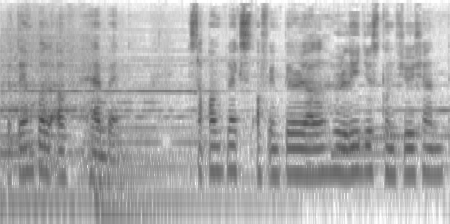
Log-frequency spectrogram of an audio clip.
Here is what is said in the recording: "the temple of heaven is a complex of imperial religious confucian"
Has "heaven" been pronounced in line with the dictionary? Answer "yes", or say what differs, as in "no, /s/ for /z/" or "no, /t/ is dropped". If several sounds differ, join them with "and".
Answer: no, /b/ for /v/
